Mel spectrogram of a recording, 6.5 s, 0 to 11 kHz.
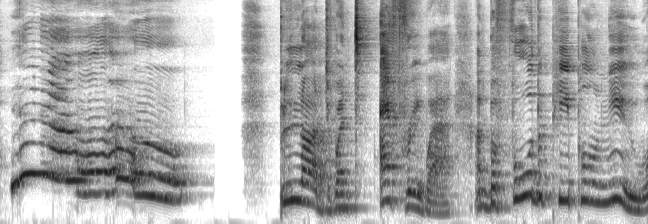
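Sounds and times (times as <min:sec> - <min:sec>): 
dog howling in pain: 0:00.0 - 0:02.0
speech: 0:03.0 - 0:06.4.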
